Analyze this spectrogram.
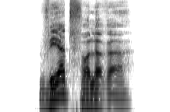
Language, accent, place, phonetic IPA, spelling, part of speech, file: German, Germany, Berlin, [ˈveːɐ̯tˌfɔləʁɐ], wertvollerer, adjective, De-wertvollerer.ogg
- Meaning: inflection of wertvoll: 1. strong/mixed nominative masculine singular comparative degree 2. strong genitive/dative feminine singular comparative degree 3. strong genitive plural comparative degree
